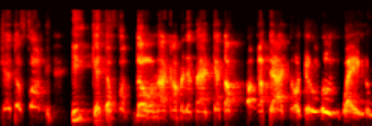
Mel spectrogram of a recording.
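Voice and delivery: acted, pitched way up, furious drunken angry rant. Recounting a drunk man yelling at her on the stairs, retelling his scream. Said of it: "He screamed at her".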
